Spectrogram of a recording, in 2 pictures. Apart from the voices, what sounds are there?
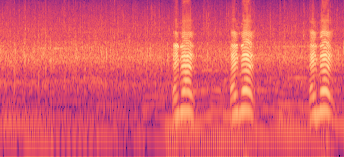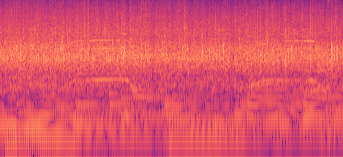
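audience cheering and applauding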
